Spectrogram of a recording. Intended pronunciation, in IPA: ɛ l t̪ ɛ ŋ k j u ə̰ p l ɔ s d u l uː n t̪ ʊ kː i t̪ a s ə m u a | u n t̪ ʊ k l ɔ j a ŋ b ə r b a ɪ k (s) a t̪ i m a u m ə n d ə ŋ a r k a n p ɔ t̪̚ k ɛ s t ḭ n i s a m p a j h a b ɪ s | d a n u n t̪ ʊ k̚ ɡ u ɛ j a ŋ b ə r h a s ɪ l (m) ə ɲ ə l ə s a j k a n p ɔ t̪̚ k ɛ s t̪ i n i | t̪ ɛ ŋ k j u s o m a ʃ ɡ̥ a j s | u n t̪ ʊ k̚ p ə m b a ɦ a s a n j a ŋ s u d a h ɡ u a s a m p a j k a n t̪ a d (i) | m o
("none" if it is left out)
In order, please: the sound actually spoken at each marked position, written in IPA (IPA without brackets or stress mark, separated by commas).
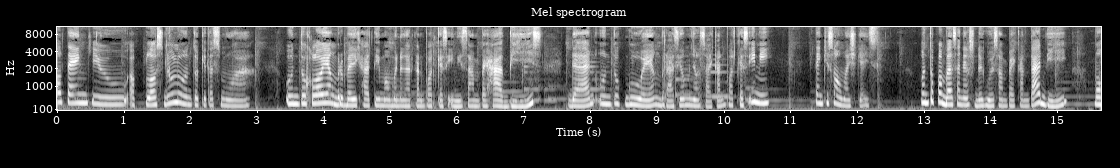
h, m, i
